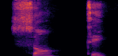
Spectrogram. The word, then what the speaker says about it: santé: dans le mot santé le a et le N se prononcent en santé le carnet de santé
